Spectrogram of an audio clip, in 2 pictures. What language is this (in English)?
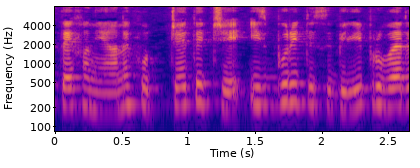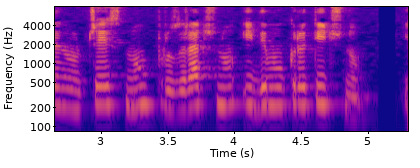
Bulgarian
